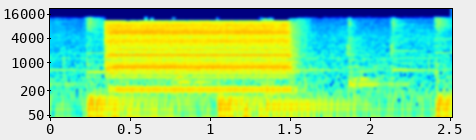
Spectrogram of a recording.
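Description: A doorbell buzzer rings once at the front door of a house: one loud, steady, harmonic electric buzz lasting about a second, then a low background hum.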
